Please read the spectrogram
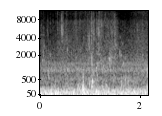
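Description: Wind buffeting the microphone in a steady low rumble, with light splashes and drips from a double-bladed kayak paddle stroking through the water.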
